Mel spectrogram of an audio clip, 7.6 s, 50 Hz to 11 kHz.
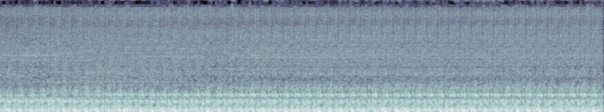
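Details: Oldsmobile Super 88, warmed up, after timing was adjusted by ear (hard to restart when warm since the timing work): busy idle with a loose, uneven clatter and puffing; exhaust shot and missing bolts, owner unsure whether that causes it; rough idle.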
